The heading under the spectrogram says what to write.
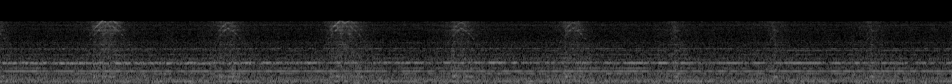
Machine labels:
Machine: slide rail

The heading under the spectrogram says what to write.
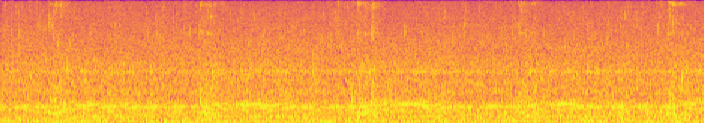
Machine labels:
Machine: pump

